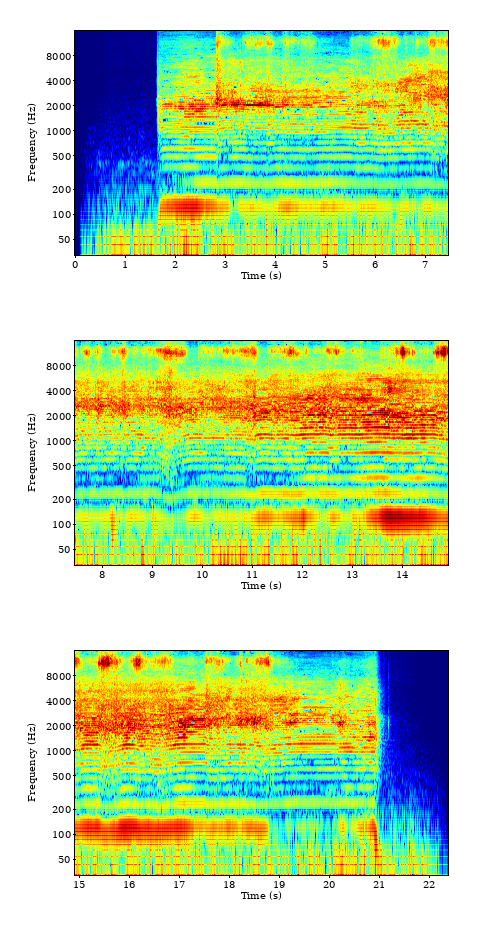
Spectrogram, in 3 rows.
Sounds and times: shaver 0:01.6 - 0:21.2

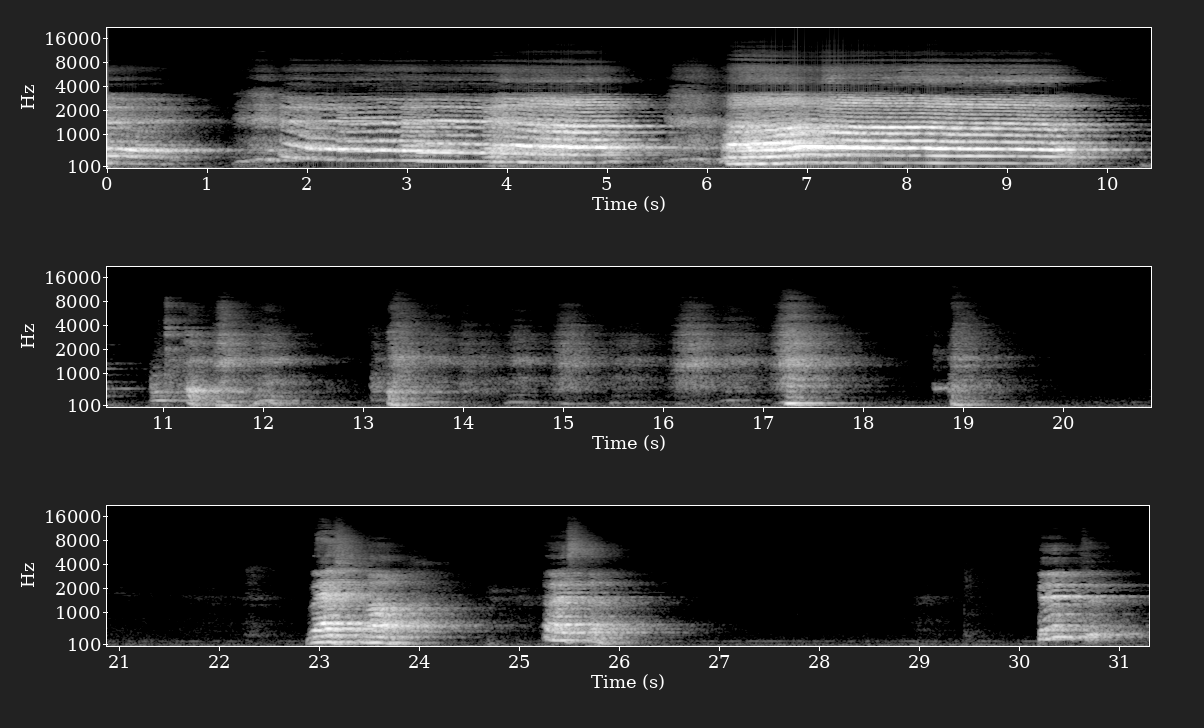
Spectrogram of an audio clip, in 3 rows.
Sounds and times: men crying in pain 0:00.0 - 0:00.8
men crying in pain 0:01.4 - 0:05.3
men crying in pain 0:06.0 - 0:09.8

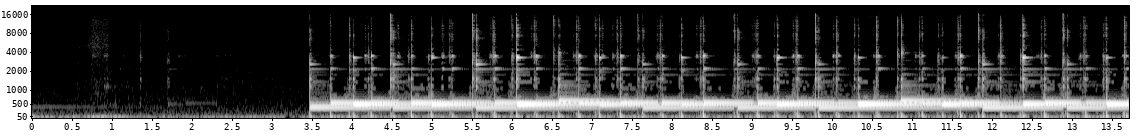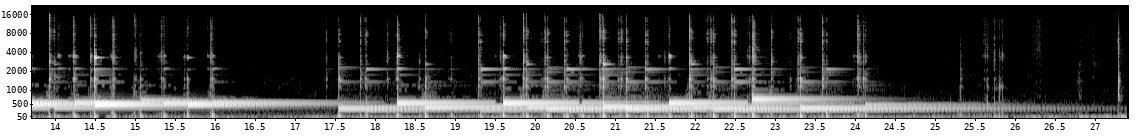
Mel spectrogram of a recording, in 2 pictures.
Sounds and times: Kalimba melody 0:03.5 - 0:25.7

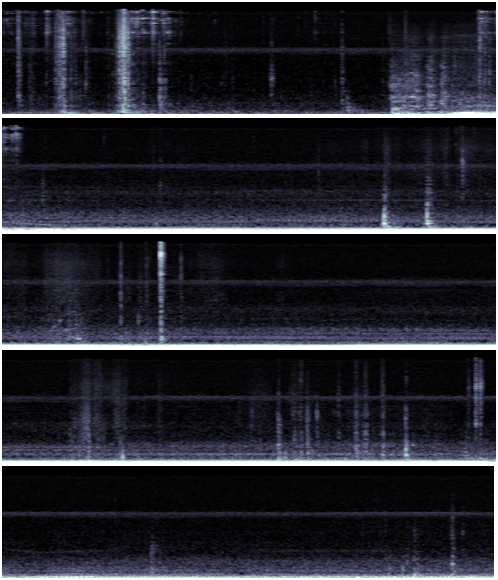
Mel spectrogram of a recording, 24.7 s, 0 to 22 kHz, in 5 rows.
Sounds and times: keys 0:00.0 - 0:01.8
crickets 0:00.0 - 0:24.6
driving away 0:03.9 - 0:24.6

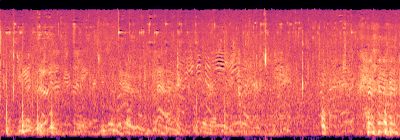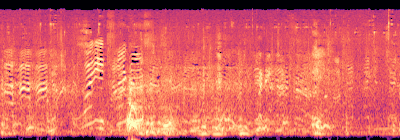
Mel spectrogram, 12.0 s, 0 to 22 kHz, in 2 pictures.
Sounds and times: people 0:00.0 - 0:12.0
barking 0:07.9 - 0:08.4

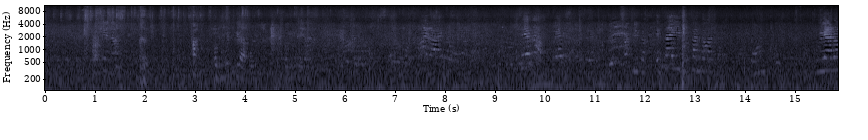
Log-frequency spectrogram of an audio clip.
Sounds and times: street noise 0:00.0 - 0:15.8

